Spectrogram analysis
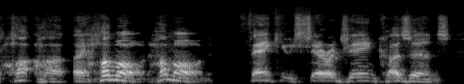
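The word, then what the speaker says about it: jamón: Let's see, pronounced Hamon.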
